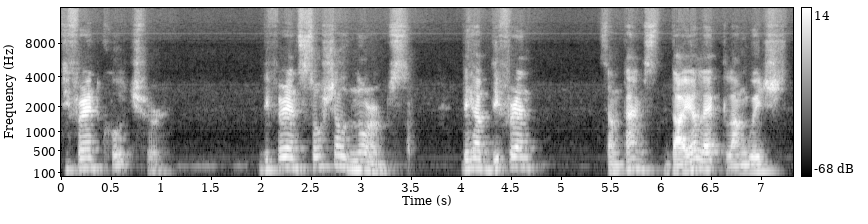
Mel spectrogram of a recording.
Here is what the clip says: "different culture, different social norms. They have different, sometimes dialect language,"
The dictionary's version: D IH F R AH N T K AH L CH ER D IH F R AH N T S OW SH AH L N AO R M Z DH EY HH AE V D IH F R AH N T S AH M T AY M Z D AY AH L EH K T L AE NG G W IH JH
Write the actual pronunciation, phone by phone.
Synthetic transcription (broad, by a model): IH F R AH N T K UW L CH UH D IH F R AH N T S OW SH AH L N AO R M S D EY HH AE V D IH F R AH N T S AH M T AY M S D AY AH L EH K T L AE NG G W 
